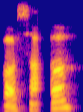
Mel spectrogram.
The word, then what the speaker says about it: Warszawa: Yep, Warsaw, Poland, or as the locals like to say, Warszawa, which is a reminder that Polish and English can have almost the same word and pronounced it two very different ways.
